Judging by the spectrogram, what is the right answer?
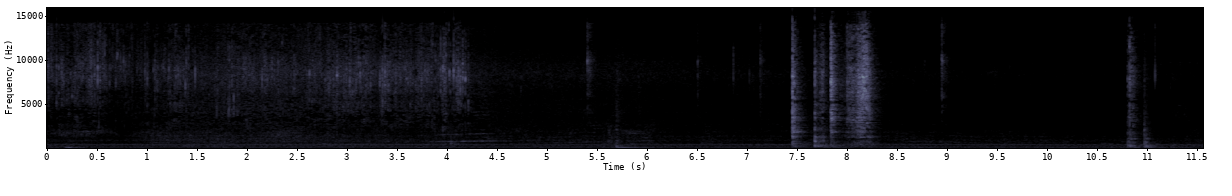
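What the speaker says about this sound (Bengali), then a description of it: "এবার আমি অল্প করে জল দিয়ে দেবো।" A small amount of water is poured into a pot of vegetable pulao, rice topped with scattered vegetables, making a soft, faint pouring hiss, then a few light metallic clinks of a utensil against the pot.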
